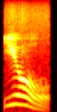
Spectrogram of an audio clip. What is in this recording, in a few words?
"yòu", hanzi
